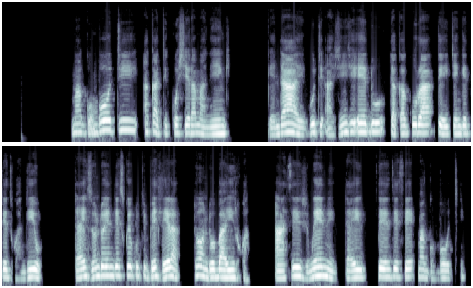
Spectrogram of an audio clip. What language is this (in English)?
Ndau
